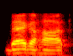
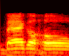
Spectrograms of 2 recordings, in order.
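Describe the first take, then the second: First: Three syllables, ending with a t sound. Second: Three syllables, ending in an open vowel. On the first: "It's either Bagaho or Bagahot" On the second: "It's either Bagaho or Bagahot"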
